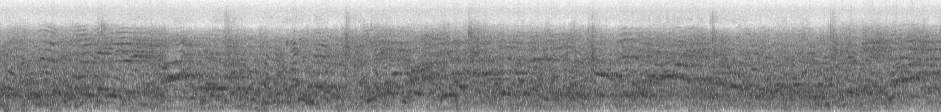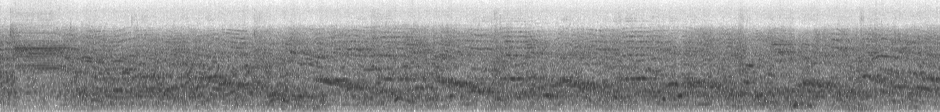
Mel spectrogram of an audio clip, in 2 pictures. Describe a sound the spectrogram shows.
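A crowd of spectators chatters loudly in an echoing gym.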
